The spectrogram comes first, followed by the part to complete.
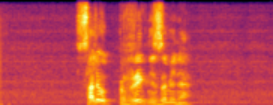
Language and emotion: Russian, positive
